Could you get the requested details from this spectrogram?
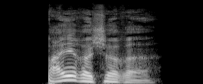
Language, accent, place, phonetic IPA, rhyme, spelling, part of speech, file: German, Germany, Berlin, [ˈbaɪ̯ʁɪʃəʁə], -aɪ̯ʁɪʃəʁə, bayrischere, adjective, De-bayrischere.ogg
- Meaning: inflection of bayrisch: 1. strong/mixed nominative/accusative feminine singular comparative degree 2. strong nominative/accusative plural comparative degree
